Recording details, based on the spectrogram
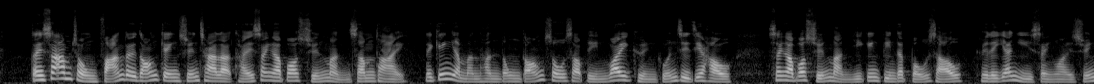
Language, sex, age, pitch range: Chinese, male, 20-39, 130-170 Hz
